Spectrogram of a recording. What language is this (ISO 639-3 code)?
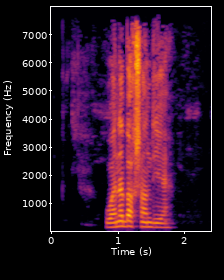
kur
